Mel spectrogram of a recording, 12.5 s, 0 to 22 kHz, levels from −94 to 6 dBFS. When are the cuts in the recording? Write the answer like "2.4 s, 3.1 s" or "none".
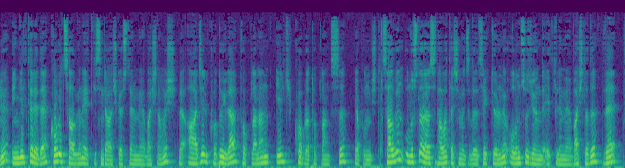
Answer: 2.1 s, 7.6 s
